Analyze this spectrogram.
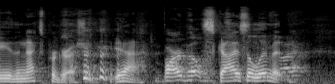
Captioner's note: laughing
